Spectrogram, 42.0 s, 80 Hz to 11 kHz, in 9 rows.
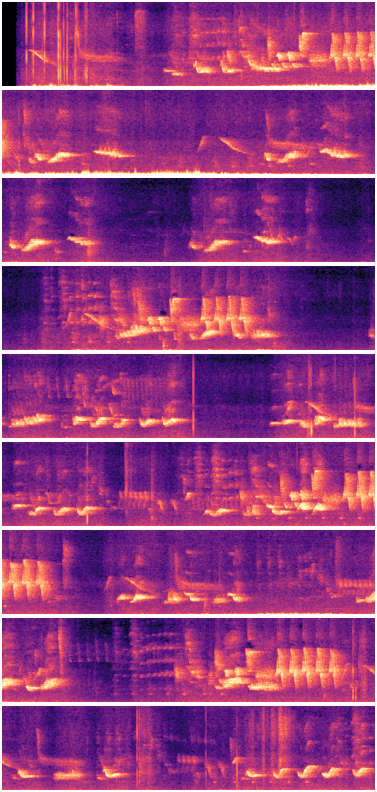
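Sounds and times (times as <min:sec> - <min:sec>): songbird chirping and trilling: 0:00.2 - 0:17.6, 0:18.5 - 0:41.9.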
